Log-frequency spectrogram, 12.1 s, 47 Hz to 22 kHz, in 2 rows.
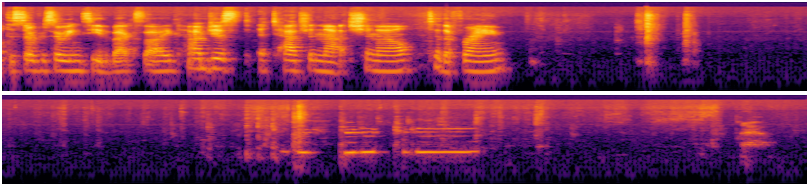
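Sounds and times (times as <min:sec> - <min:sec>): faint rustling: 0:03.0 - 0:04.6, 0:05.6 - 0:08.2
person humming mm-hm: 0:08.1 - 0:09.6.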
